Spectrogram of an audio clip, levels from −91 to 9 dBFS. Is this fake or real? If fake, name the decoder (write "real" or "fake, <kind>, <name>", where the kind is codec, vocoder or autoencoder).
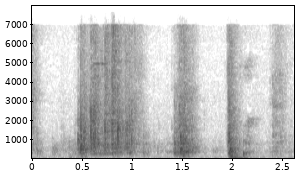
real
